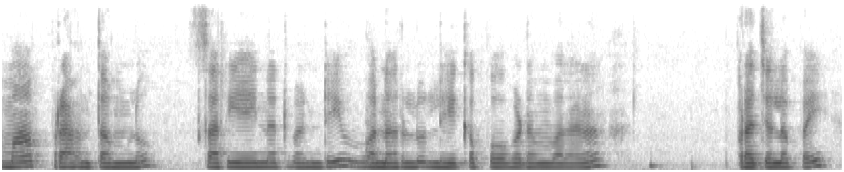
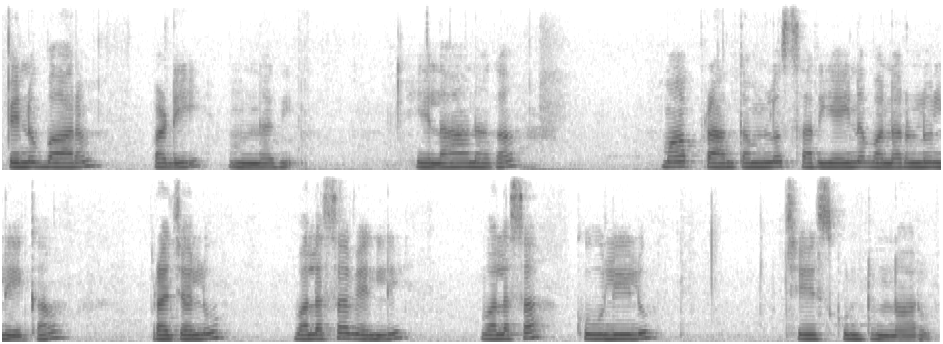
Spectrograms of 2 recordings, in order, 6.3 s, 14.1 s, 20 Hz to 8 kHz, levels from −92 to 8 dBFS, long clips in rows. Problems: none marked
